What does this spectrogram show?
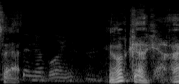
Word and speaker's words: Assiniboine: Is that, how do you pronounce that? Assiniboine.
